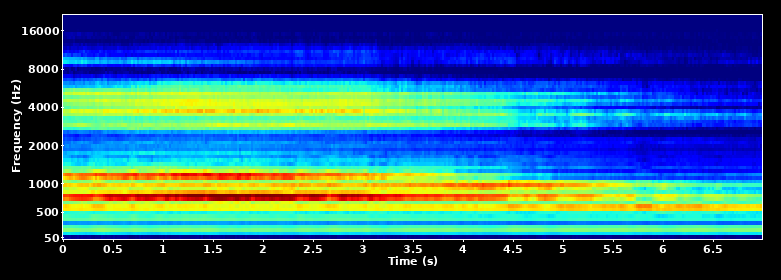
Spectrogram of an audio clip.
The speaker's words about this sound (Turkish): Bedenimizdeki bu gevşemenin derinleşmesi ve daha kalıcı olması için son bir kez daha derin bir nefes alacağız ve verirken a, u ve m seslerinin birleşmesi olan om sesini kullanarak nefesimizi vereceğiz. Derin bir nefes alalım.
